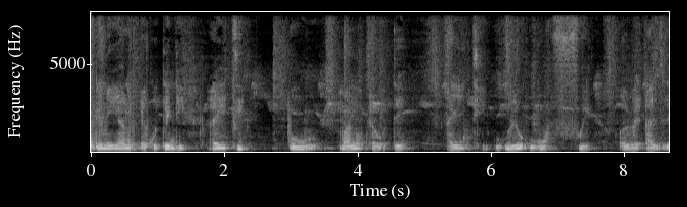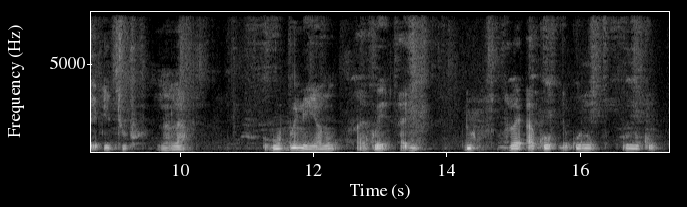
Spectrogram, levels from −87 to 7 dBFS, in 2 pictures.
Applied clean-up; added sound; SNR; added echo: none; none; none; none.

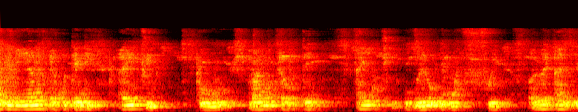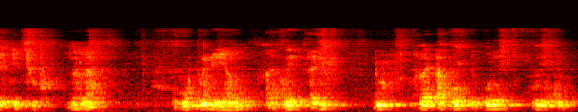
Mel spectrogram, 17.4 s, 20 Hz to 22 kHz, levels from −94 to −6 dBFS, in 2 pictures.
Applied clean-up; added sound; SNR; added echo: none; none; none; reverberation time 0.9 s.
